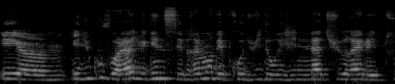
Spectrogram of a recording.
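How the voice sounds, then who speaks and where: A woman's fairly high, bright and sharp voice at a moderate pace with fairly even intonation. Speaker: beauty vlogger. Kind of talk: product review vlog. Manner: hesitant, many fillers.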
